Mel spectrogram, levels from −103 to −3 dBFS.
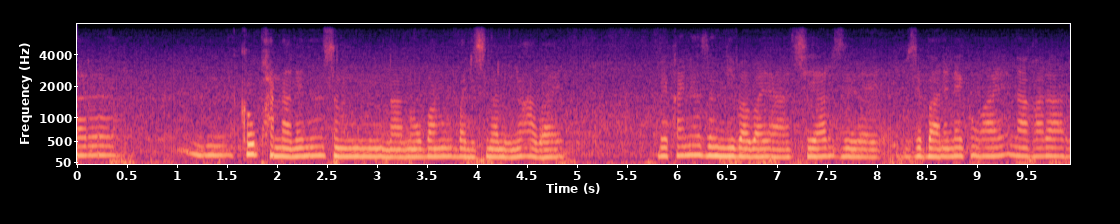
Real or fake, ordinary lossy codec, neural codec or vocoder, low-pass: fake; none; vocoder, 22.05 kHz, 80 mel bands, WaveNeXt; 7.2 kHz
